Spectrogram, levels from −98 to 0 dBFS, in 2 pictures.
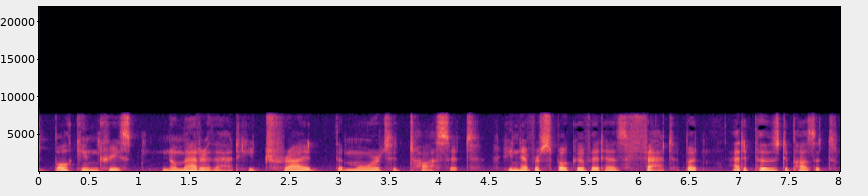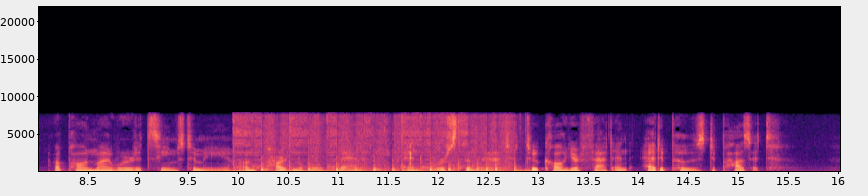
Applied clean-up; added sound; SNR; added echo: none; Drum kit; 3 dB; none.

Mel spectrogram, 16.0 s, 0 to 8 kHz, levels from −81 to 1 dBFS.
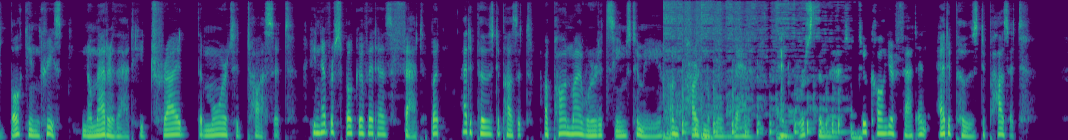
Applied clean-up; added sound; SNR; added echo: classical method Wiener filter.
